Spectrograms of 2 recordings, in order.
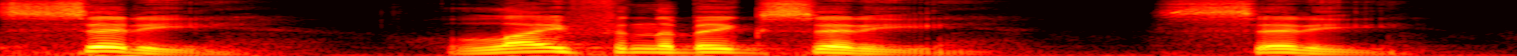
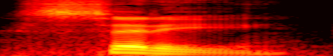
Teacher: Now, sometimes we do this in the middle of a word, like in the word city, life in the big city, city. When we say city, we make a flap T because we just roll that T a little bit.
